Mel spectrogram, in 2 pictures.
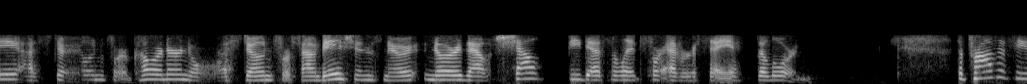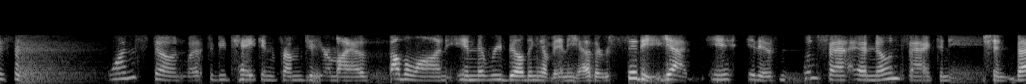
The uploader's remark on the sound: This show is the FIRST LIVE CALL-IN SHOW.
